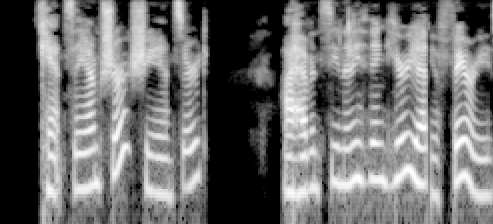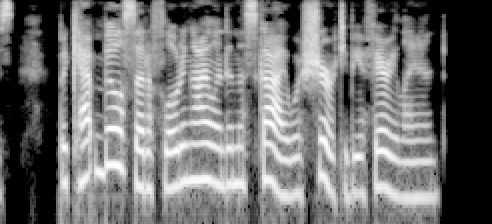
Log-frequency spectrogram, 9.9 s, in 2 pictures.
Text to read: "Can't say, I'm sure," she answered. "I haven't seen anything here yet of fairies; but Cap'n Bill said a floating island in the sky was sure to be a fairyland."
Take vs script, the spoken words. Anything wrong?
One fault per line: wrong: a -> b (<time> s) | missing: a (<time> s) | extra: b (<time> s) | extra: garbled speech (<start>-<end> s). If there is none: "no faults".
no faults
